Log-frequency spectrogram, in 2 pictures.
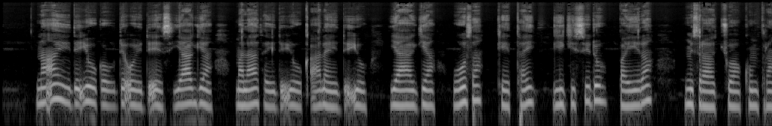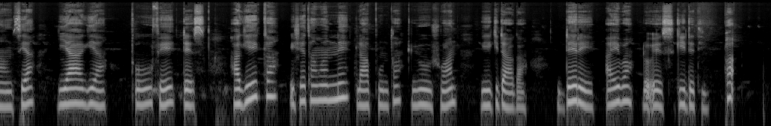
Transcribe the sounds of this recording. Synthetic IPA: nɐʔɐjd̪ɛʔɪjoːɡɐwd̪ɛʔɔjd̪ɛʔe̞ːsjaːɡɪja | mɐlaːt̪ɐjd̪ɛ̰ʔɪ̰jokʼa̰ːlɐjd̪ɛ̰ʔɪjɔ | jaːɡɪja | wo̞ːsɐ | kʰe̞ːt̪ʰːɐj | ɡiːɡɪsːɪd̪ɔb̥ɐjɾɐ | mɪsɾaːt͡ʃːʊwaːkɔmpɛɾɐnsɪja | jaːɡɪjaː | t̪ʼuːfeːd̪̥eːs | hɐɡeːkːɐ | ʔɪʃɛt̪ɐmɐnːɛlaːpːʊnt̪ːɐjuːʃʊwan | ɡiːɡɪd̪aːɡa | d̪ɛɾeː | ɐjbɐlɔ̰ʔe̞ːsɡiːd̪ɛt̪ʰɪ | pːɐʔ

